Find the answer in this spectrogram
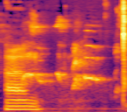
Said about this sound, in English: You're hearing a dog whine. I wish I knew how to stop that or control that. But I think the easy way is to not have a dog.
